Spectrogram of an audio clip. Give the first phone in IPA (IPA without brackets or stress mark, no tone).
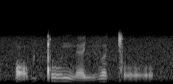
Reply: ɔ̰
